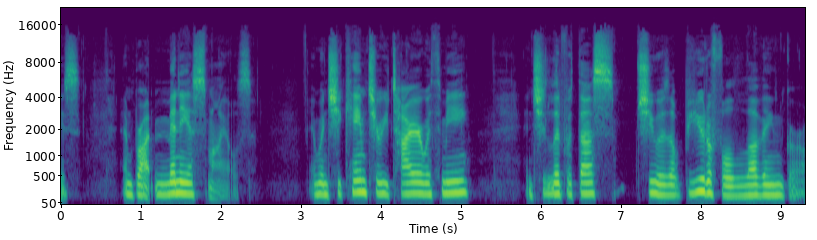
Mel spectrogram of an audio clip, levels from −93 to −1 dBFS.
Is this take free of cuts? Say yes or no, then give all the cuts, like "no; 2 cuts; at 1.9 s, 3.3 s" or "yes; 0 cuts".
yes; 0 cuts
